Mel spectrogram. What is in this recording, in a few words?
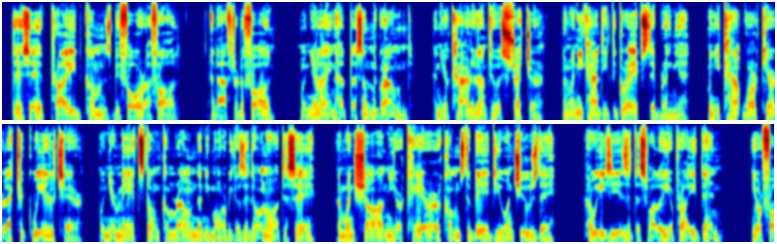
construction radio advert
